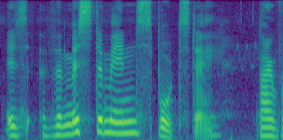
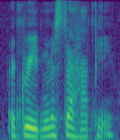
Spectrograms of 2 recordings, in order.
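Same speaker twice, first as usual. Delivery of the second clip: ordinary delivery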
